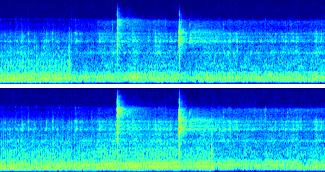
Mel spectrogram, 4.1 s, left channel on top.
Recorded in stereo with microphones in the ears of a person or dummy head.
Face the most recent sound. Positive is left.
turn(degrees=-25)  # may be behind; listen again after turning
